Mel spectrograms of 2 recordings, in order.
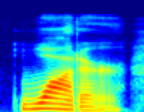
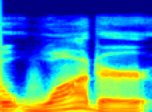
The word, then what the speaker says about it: water: Take the word water. In many American accents, the T in the middle can sound similar to a quick D. So water may sound more like waiter. Another example is better.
